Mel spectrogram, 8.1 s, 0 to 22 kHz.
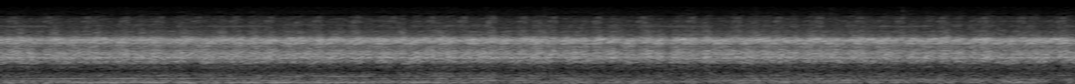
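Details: A dense night chorus of frogs in a rice field in Gapyeong, Korea, at 11:19 pm: a steady wall of overlapping trilling croaks.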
